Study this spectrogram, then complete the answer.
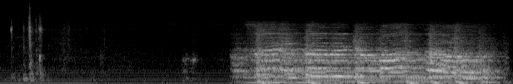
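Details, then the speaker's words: Nakamichi CR-1A cassette deck before repair, playing music; playback sounds dull and muffled, top end missing, not clear or crisp; heads looked not very dirty, to be cleaned; transport functions work; muffled cassette playback. "it's not it's not sounding its best it doesn't sound very clear and crisp"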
